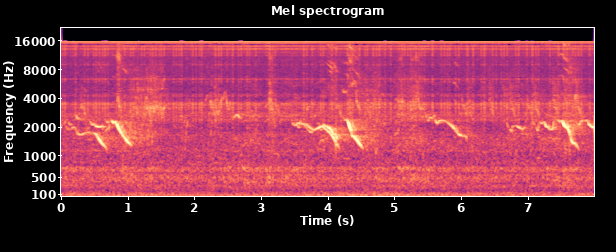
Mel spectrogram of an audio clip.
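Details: African golden oriole (Oriolus auratus) in Nalerigu, Northern Region, Ghana, on 16 May 2018, gives brief, liquid, fluty whistled phrases that swoop up and down, three bursts a few seconds apart over quiet background hiss.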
